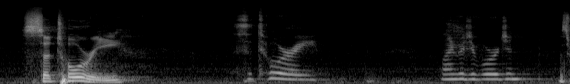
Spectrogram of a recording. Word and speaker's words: satori: of Zen Buddhism Satori are there any other pronunciations just Satori s a t o r i Satori that's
